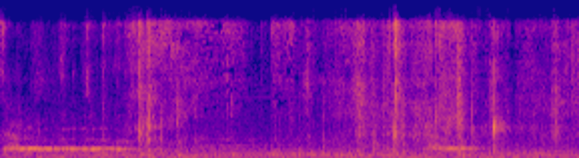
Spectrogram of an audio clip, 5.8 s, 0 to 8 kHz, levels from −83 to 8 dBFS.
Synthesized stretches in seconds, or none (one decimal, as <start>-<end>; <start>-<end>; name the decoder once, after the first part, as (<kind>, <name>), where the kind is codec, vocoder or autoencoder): 0.0-0.6 (codec, HILCodec); 1.3-2.0; 3.0-5.8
